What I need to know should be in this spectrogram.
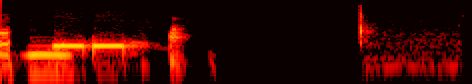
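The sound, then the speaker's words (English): Telephone tones from a call coming in on a call-in line: a few short, steady electronic beeps at differing pitches, followed by a brief burst and a faint low murmur. “I think there's a phone coming in.”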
